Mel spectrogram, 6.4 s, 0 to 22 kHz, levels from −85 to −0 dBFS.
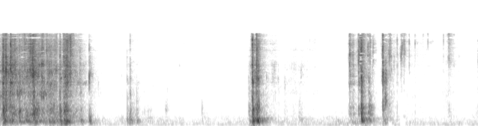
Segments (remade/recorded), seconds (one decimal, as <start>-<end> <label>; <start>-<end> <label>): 0.0-4.4 remade; 4.4-5.0 recorded; 5.0-6.4 remade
